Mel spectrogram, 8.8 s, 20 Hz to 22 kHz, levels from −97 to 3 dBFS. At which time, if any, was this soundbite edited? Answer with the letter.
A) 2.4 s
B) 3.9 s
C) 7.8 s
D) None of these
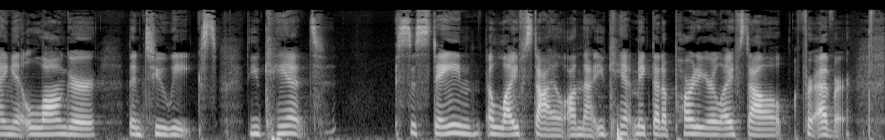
A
